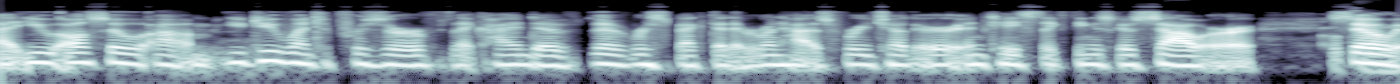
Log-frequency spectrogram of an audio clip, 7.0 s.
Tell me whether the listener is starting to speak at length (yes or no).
no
